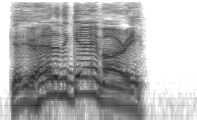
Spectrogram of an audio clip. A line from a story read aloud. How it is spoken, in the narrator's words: Coach Kim's voice, his tone no nonsense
